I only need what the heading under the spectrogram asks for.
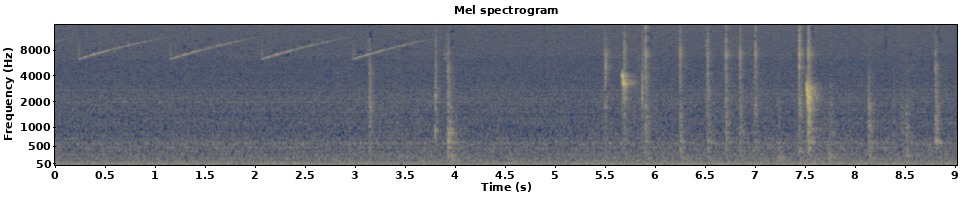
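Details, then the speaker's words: RCA Victor 67V1 console radio audio amplifier, before replacing its paper audio capacitors: rising signal-generator test tones about a second each, then a few clicks, through an uncased speaker, with no buzz, rattle or crackle; normal sweep. "good didn't hear anything unusual at all"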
